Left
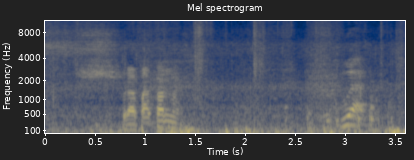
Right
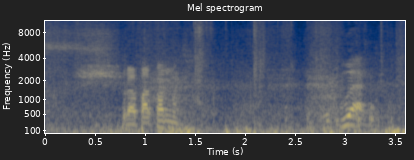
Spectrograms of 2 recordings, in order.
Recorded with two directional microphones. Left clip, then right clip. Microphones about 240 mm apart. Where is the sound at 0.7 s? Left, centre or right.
Right.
